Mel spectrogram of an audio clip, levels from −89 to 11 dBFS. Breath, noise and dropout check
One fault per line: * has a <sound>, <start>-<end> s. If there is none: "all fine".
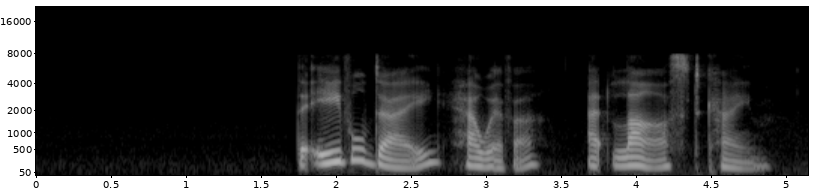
all fine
